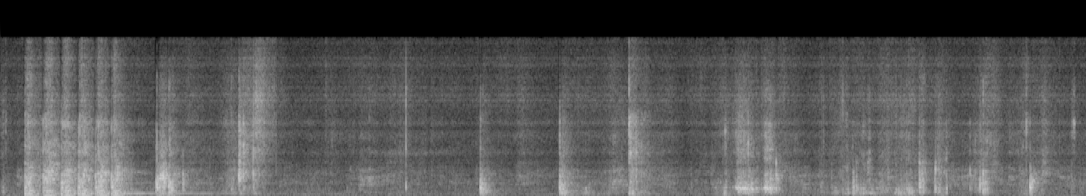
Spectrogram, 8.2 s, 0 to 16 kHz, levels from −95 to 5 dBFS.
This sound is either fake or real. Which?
fake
